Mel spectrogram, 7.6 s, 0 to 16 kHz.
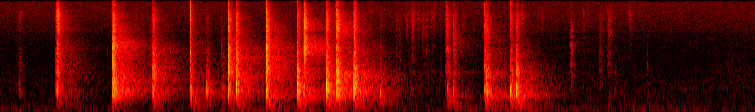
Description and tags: The house opposite of mine gets a new roof and I have an extra alarm clock. The recorded sound is that of the craftsmen building the wooden construction. Marantz PMD670 with AT826, recorded from some 10 metres away. Unprocessed.
roof, wood, build, environmental-sounds-research, field-recording, hammer, construction, building, hammering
